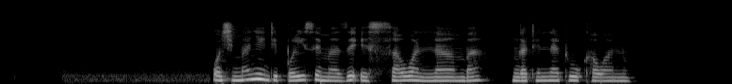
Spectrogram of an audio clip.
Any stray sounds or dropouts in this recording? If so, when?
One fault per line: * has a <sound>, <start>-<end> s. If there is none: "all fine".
all fine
